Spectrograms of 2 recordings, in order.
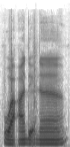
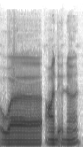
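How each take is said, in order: First: The first vowel is kept short. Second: The first vowel is held long. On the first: "wawunya pendek" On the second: "dengan panjang wawunya"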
